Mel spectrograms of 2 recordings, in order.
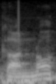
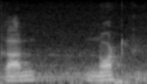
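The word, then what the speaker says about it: Carnot: तो जो एक फ्रेंच इंजीनियर सादी कार्नॉट था, इसमें जो कार्नॉट लिखा जाता है तो टी जो है वो साइलेंट है, तो सादी कार्नॉट जो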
